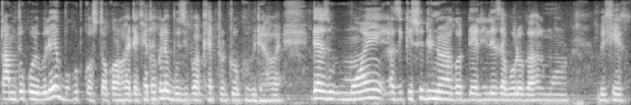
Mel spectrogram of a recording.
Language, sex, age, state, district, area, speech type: Assamese, female, 30-45, Assam, Golaghat, rural, spontaneous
